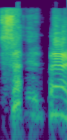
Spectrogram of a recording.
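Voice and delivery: mock very high, insistent, aggressive delivery. Retelling what a friend in South Carolina says: imitating an aggressive demand. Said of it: "as aggressive as a Southern person".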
